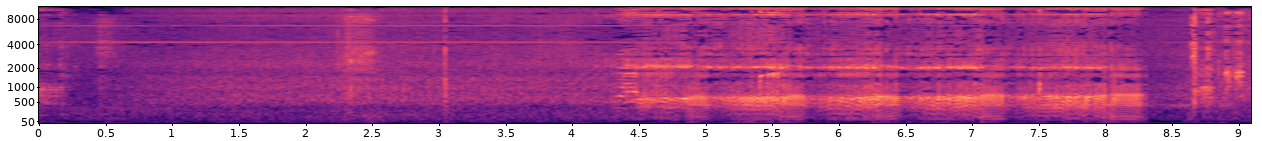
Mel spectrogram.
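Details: Southern elephant seals at a South Georgia bay in early spring, where a harem with its first six pups gathers under an alpha bull: a low, nasal, throbbing grumble swells in the second half, rising out of quieter rumbling.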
